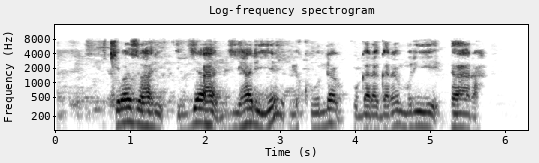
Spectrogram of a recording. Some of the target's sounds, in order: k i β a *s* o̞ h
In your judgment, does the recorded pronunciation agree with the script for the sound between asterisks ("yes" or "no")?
no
